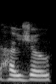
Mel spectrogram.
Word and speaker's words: Hozho: They can connect with us on Facebook and on Instagram at Hajo Total Wellness. Okay. And can you spell it?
